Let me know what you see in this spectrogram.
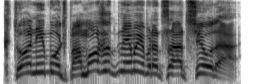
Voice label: call for rescue, russian; Gambler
